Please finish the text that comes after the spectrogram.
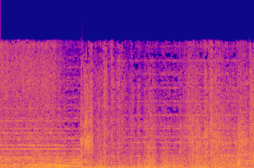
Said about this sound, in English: The explosion creates a violent current heading toward the surface of the water.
